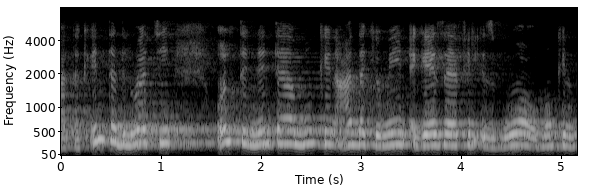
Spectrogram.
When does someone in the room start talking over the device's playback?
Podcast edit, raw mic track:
none

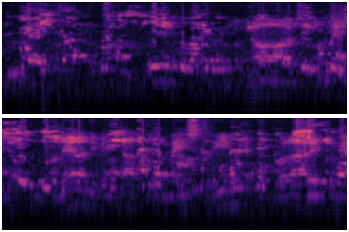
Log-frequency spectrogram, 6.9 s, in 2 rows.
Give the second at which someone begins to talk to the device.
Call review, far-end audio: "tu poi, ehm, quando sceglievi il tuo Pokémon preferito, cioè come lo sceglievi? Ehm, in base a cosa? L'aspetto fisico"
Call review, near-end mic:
2.4 s

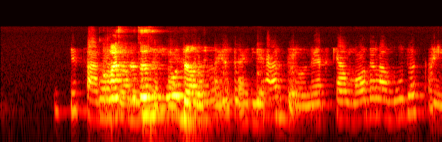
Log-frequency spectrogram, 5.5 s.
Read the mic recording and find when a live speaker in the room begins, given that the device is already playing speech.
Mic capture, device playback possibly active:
1.2 s

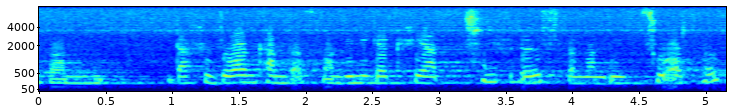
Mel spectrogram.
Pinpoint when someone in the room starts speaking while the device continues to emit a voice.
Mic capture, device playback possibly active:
none

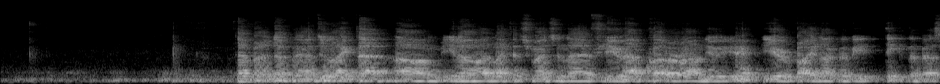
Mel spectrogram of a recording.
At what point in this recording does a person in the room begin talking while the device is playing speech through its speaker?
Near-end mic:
none

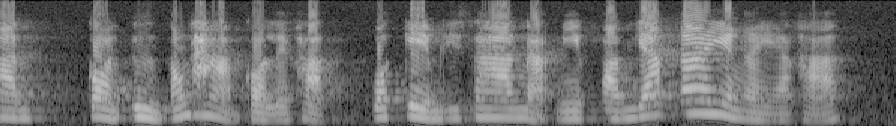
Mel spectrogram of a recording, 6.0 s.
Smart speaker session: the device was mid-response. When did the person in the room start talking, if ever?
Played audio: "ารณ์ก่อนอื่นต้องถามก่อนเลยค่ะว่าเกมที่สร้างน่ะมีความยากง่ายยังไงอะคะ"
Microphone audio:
none

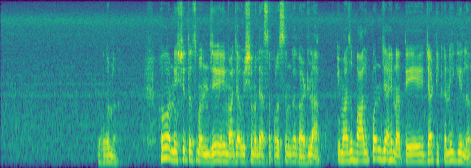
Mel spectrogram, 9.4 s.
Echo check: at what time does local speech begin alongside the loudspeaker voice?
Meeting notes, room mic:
none

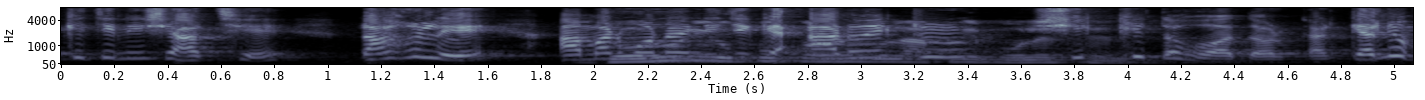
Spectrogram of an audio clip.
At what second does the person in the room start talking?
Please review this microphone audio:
2.1 s

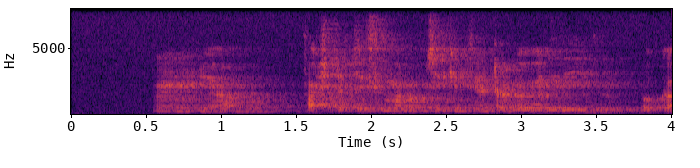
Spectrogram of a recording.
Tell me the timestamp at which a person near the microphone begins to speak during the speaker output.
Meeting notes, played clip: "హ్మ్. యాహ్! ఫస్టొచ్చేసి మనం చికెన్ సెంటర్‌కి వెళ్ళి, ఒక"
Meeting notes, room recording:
none

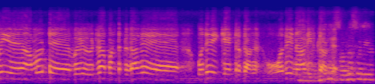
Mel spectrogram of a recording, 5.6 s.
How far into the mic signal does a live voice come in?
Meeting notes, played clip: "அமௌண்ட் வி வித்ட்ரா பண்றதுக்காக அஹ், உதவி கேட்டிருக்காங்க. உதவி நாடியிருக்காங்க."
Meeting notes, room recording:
4.5 s

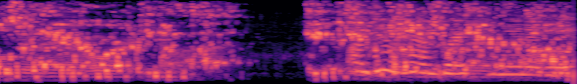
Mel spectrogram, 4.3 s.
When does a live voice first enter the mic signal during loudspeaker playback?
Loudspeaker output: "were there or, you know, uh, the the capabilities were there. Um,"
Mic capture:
2.6 s

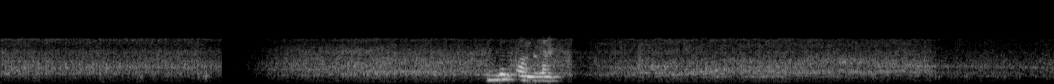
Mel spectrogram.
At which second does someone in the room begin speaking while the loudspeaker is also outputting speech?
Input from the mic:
4.8 s

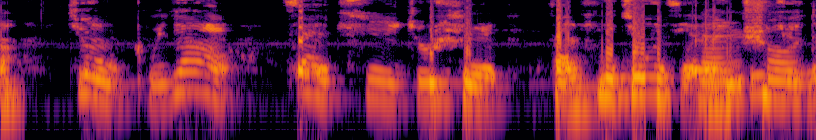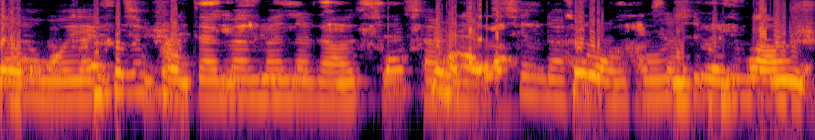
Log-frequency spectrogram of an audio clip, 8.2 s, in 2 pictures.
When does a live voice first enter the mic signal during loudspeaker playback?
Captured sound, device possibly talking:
3.4 s

